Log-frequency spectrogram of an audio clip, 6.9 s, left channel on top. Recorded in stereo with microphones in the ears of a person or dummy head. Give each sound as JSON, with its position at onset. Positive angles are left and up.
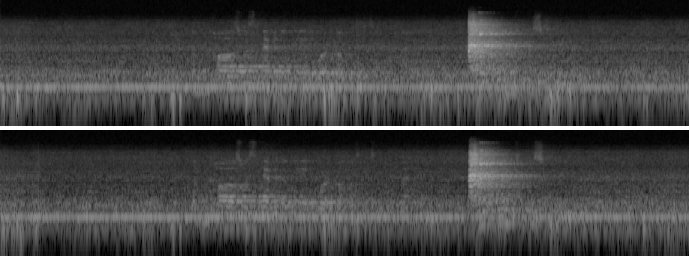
{"t": 1.9, "sound": "a man speaking", "side_deg": 55, "distance_m": 3.0}
{"t": 4.7, "sound": "a door slam", "side_deg": 75, "distance_m": 4.0}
